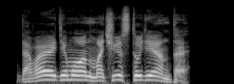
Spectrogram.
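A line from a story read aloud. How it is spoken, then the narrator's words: Crowd roaring louder. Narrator (Russian): публика заорала еще громче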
